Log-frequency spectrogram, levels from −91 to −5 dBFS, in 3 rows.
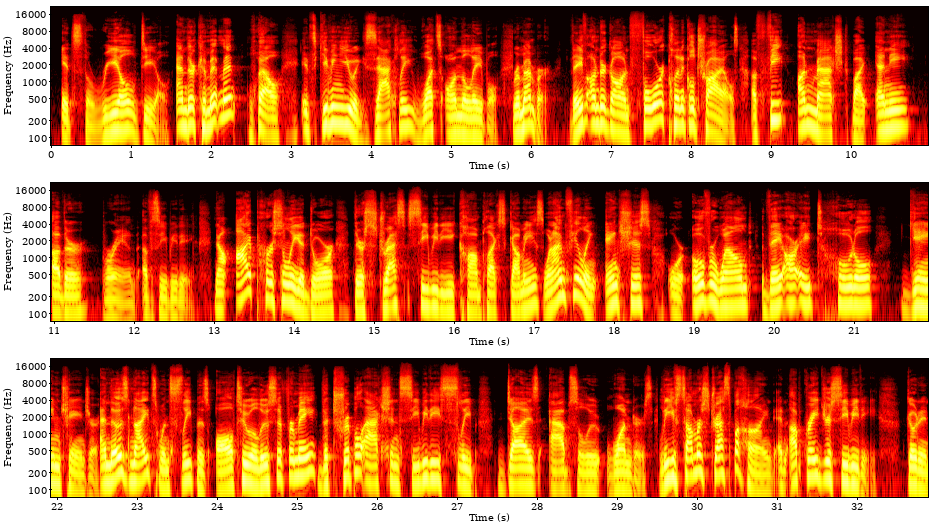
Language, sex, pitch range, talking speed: English, male, 115-165 Hz, 150 wpm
